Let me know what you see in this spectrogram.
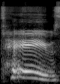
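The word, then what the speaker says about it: Toews: t o e WS or yeah but it's pronounced Taves it's so it's blows my mind p i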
